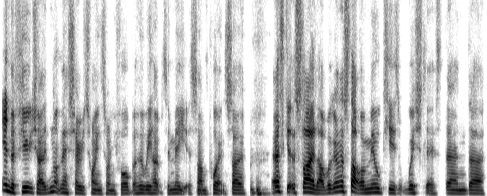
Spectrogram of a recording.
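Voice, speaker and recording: A man's voice: medium pitch, fast, fairly bright tone, dry recording, studio quality. A man with a British accent casually hosting a livestreamed talk show.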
